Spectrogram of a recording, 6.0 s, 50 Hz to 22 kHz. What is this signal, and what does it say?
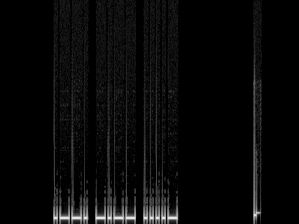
Morse code, heard as a keyed tone, about 20 wpm, 700 Hz. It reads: PY4
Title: Callsign Prefixes for Top 50 DXCC - 20wpm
